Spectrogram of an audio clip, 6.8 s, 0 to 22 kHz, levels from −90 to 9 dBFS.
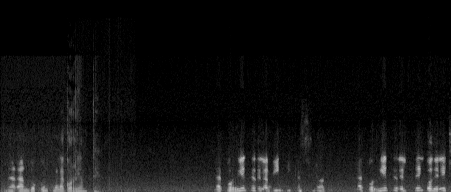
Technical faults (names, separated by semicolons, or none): speech suppressed in double talk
